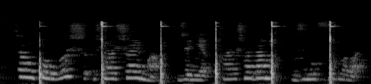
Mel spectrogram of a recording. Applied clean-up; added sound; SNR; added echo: classical method WPE with log-MMSE.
